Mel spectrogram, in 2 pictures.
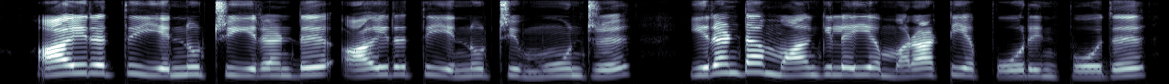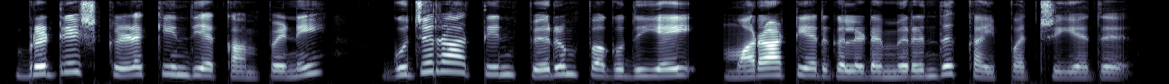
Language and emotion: Tamil, neutral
